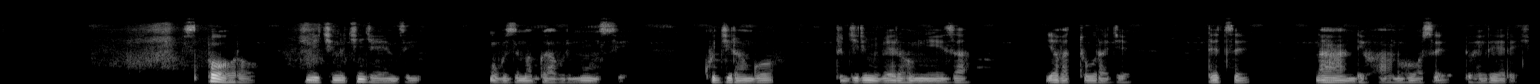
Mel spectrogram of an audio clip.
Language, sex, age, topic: Kinyarwanda, male, 18-24, health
